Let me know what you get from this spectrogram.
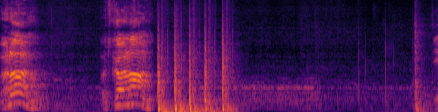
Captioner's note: banging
